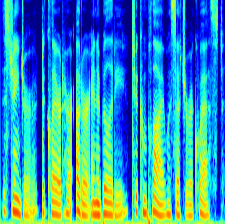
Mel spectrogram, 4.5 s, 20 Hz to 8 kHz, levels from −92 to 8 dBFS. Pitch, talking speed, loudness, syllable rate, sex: 165 Hz, 160 wpm, -18 LUFS, 5.1 syllables/s, female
